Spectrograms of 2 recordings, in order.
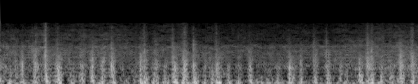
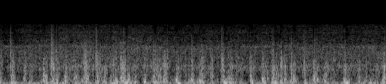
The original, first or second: second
